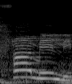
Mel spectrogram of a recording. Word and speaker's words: family: or the pronunciation becomes, family. So when you hear family, it looks like there is family, but it is not family, it is family.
